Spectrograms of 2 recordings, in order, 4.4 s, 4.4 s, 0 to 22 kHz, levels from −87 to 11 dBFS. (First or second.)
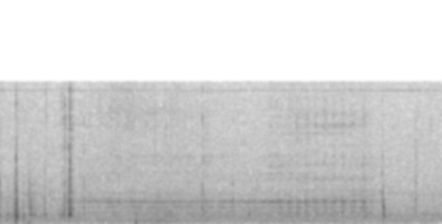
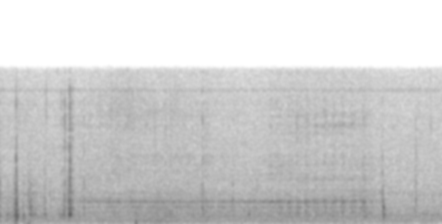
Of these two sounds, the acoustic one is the first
